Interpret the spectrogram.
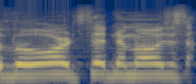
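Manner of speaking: ordinary delivery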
